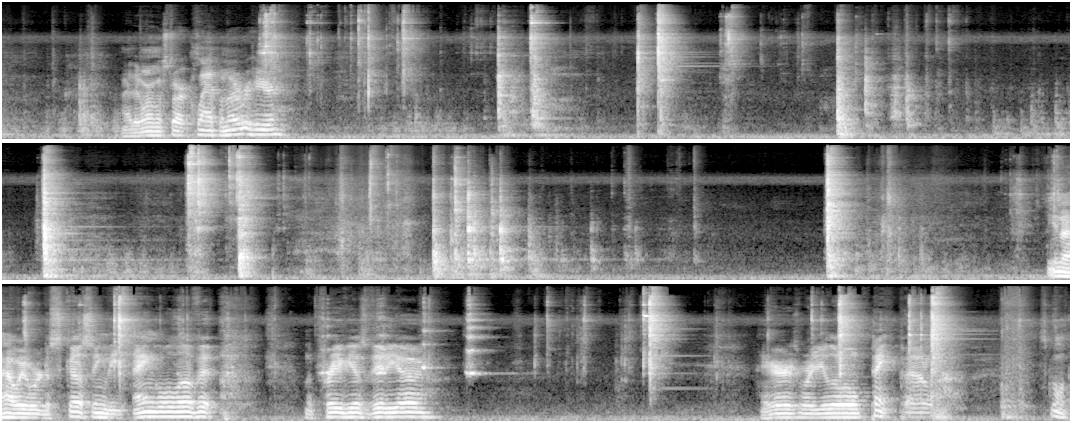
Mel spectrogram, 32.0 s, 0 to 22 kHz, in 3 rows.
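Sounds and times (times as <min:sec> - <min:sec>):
metal clamps clicking and clanking: 0:00.5 - 0:09.6, 0:12.5 - 0:16.0, 0:20.8 - 0:23.4, 0:24.6 - 0:31.5.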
